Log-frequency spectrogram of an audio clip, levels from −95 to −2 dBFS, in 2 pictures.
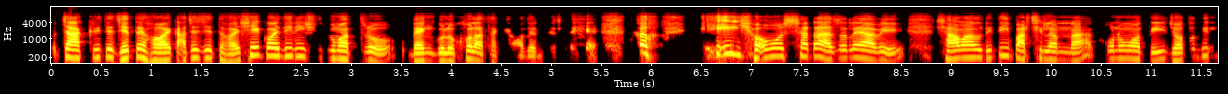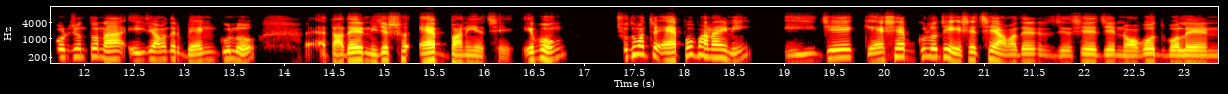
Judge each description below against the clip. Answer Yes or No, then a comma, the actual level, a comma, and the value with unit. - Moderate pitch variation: No, wide, 5.7 semitones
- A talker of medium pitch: Yes, medium, 175 Hz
